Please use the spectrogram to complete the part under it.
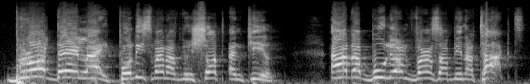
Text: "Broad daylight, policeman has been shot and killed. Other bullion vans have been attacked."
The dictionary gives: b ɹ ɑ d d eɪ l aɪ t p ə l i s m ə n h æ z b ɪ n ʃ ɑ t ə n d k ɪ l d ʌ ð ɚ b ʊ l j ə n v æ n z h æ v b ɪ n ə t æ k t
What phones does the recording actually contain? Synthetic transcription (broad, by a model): b ɹ ɑ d d eɪ l aɪ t p ə l i s m ə n h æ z b ɪ n ʃ ɑ t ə n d k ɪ l d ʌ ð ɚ b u l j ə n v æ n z h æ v b ɪ n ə t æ k t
